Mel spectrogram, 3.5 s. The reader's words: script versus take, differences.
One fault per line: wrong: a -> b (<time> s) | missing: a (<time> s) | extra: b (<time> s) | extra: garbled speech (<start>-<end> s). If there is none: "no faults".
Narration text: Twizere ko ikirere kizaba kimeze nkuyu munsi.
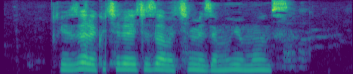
no faults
